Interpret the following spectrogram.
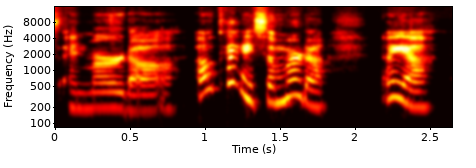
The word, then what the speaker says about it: Murdaugh: with an X and Murdaugh. Okay, so Murdaugh. Oh yeah, Alex Murdaugh. That's the way we say it. So, but in South Carolina, for some reason, the locals say Ellick and Murdoch.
